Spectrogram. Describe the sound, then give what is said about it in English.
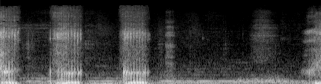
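Loud, rasping breaths come in a slow rhythm, about four heavy inhales and exhales with a snorting edge, over a low steady hum and no talking. “The Abominable Snowman casts the spell, so you also hear the sounds of heavy breathing through the halls.”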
